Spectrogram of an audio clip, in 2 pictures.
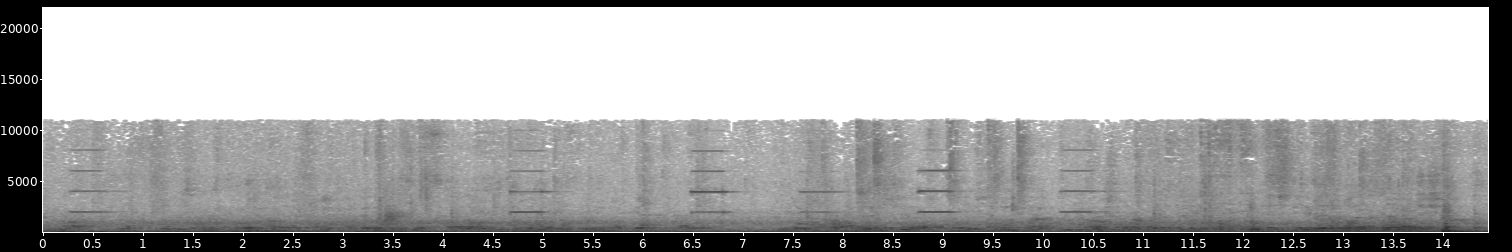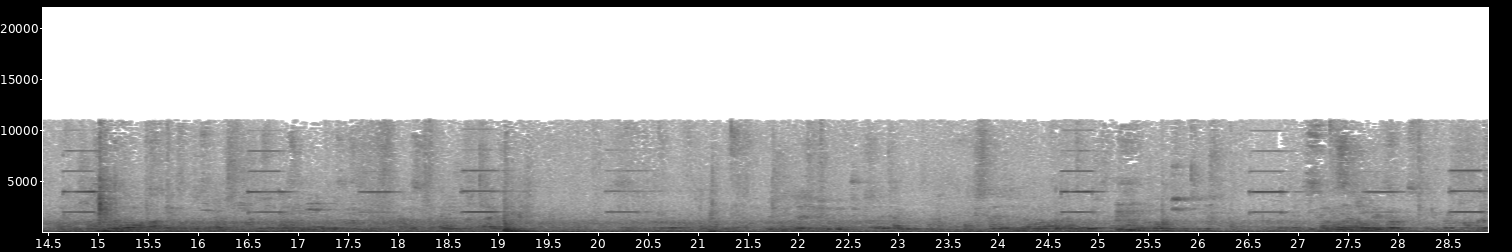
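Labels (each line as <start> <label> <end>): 0.2 An alert beep repeats repeatedly. 0.7
0.3 Many people are speaking at the same time indistinctly. 28.9
4.6 An alert beep repeats repeatedly. 5.3
6.3 An alert beep repeats repeatedly. 7.1
7.7 An alert beep repeats repeatedly. 9.2
10.4 An alert beep repeats repeatedly. 11.0
14.7 An alert beep repeats repeatedly. 15.4
16.6 An alert beep repeats repeatedly. 17.3
17.9 An alert beep repeats repeatedly. 19.4
20.4 An alert beep repeats repeatedly. 21.0
20.4 An echo of a beeping sound. 21.0
24.7 An alert beep repeats repeatedly. 25.3
26.7 An alert beep repeats repeatedly. 27.2
28.0 An alert beep repeats repeatedly. 28.9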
